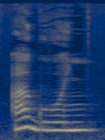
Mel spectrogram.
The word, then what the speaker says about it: огонь: поэтому произносим как а огонь здесь у безударное главное поэтому произносим как а окна здесь а вначале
